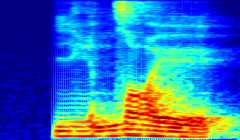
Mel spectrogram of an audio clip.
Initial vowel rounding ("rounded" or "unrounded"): unrounded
